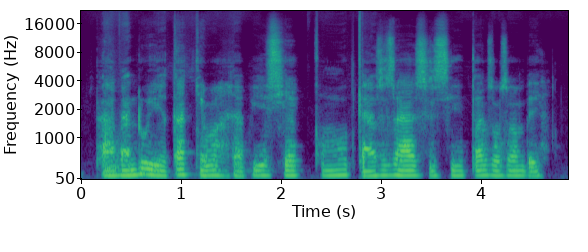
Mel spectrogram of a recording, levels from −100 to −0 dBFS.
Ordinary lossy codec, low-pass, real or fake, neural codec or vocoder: none; none; fake; codec, 44.1 kHz, 3.4 kbps, Pupu-Codec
